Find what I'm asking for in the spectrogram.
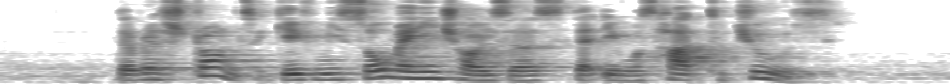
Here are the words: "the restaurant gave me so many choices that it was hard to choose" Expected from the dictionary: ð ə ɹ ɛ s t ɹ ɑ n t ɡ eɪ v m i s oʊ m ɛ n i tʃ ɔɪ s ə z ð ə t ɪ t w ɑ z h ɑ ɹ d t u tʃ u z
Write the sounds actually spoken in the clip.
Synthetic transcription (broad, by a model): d ə ɹ ɛ s t ɹ ɑ n t ɡ eɪ v m i s oʊ m ɛ n i tʃ ɔɪ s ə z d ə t ɪ t w ɑ s h ɑ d t u tʃ u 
